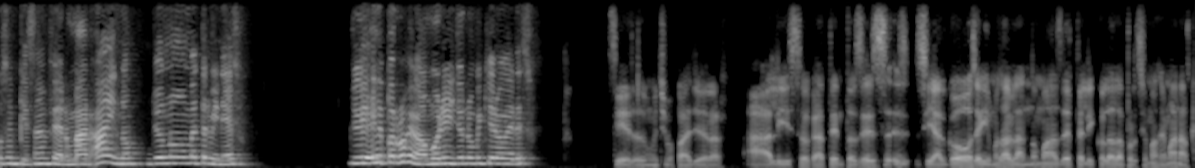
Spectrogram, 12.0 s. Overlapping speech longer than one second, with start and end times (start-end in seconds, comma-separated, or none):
none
